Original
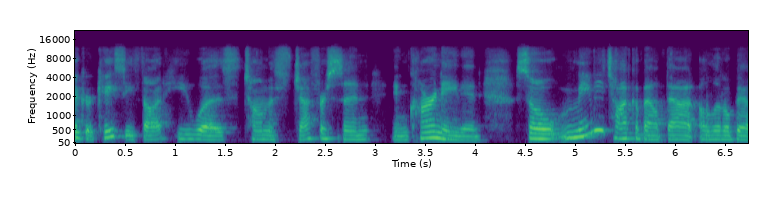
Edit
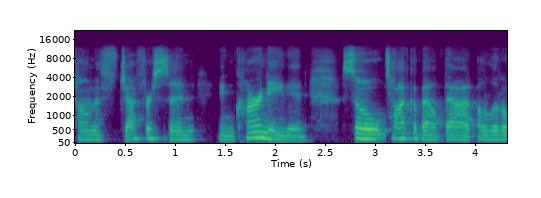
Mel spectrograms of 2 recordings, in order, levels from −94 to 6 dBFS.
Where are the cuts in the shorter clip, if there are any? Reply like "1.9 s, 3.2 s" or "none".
3.1 s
